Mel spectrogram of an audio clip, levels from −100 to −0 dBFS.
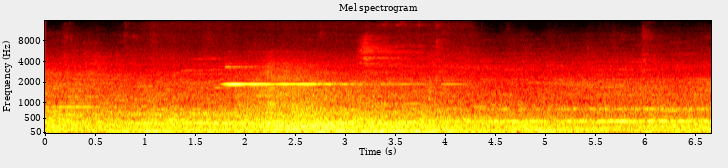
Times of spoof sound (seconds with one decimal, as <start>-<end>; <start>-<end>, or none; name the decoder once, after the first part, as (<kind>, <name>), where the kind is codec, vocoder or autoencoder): none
